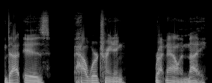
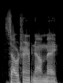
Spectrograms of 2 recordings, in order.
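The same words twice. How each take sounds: First: Put-on slow, drawn-out Southern accent. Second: Said in the usual way. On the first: Coach wrapping up his May training plan, in a slow Southern drawl. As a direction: drawl it out like a Southern good ol' boy. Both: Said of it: "I don't know why I went to a Southern accent".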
